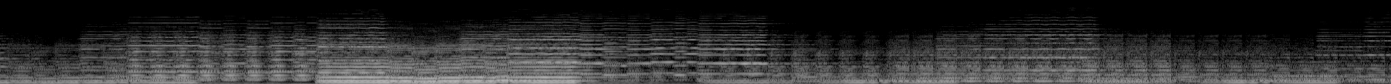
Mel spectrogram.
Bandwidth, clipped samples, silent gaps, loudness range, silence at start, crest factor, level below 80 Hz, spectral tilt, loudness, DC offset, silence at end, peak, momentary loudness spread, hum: 14 kHz; under 0.1%; none; 9 LU; 0 s; 18 dB; -38 dBFS; -6 dB/octave; -28 LUFS; 0.2%; 0 s; -10 dBFS; 13 LU; none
